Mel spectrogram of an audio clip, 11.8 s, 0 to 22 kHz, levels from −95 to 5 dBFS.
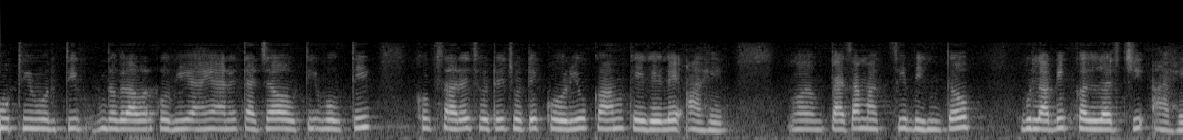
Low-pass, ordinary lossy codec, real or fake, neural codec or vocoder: none; none; fake; codec, 16 kHz, 1.1 kbps, Voila-Tokenizer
